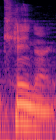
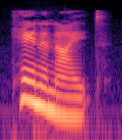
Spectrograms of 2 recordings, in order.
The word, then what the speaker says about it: Canaanite: word wrong right because I'm saying canite and that clearly doesn't say canite canite canite we have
